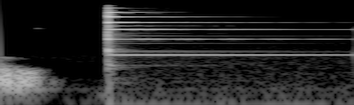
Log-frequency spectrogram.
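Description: A single bell-like ding, struck sharply and left ringing as it slowly fades.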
